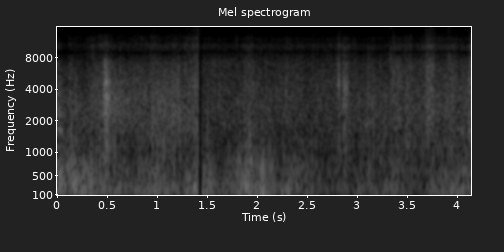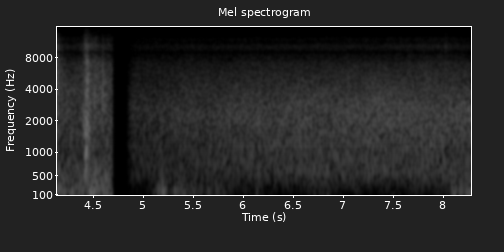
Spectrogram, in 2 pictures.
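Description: Wind buffeting the microphone, with rustling and small knocks, that cuts off suddenly a little past halfway and gives way to a fainter, steady wind hiss.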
